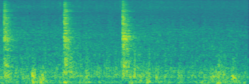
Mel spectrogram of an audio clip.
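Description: A ship's engine runs with a low rumble, and three sharp clicks come evenly spaced about two-thirds of a second apart.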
